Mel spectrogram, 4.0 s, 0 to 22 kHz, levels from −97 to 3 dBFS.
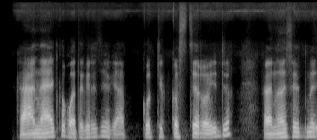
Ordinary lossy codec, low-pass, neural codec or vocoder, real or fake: none; none; codec, 44.1 kHz, 2.6 kbps, SNAC; fake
